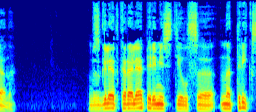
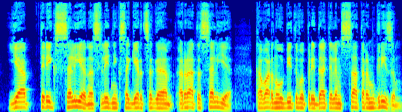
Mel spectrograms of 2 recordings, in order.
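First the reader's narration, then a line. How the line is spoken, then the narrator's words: Exclaimed. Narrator (Russian): воскликнул Трикс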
